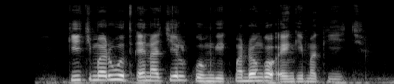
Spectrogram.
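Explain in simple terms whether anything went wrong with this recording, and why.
Nothing went wrong technically with this speech recording: the signal stays steady and intact the whole way, with no dropouts, interruptions or damage anywhere in it.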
